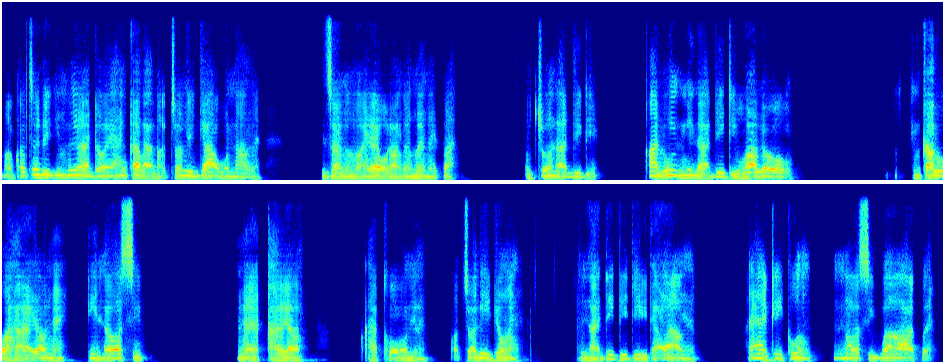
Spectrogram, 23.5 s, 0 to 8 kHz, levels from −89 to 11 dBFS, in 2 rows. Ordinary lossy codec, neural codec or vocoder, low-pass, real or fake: none; codec, 16 kHz, 1 kbps, FreqCodec, smaller model; 7.2 kHz; fake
